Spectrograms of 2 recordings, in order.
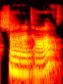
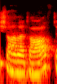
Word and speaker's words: Shanna Toft: You can check me out on Instagram at Shanna Toft. That is S-H-A-N-N-A-T-O-F-T.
